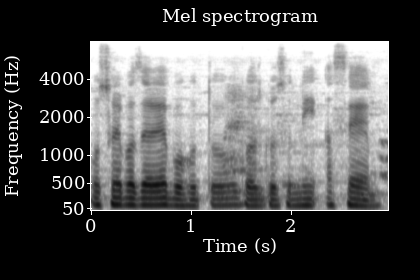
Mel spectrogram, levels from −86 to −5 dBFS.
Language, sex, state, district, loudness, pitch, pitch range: Assamese, male, Assam, Sonitpur, -16 LUFS, 115 Hz, 110-120 Hz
